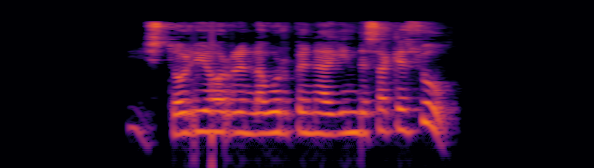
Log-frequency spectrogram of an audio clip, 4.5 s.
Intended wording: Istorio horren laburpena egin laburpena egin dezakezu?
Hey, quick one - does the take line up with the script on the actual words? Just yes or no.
no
